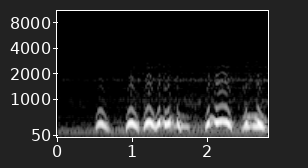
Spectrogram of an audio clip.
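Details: Great horned owls at an osprey nest in Charlo, Montana, on 18 January 2021, a female arriving and mating: deep, soft hoots in quick succession, two voices overlapping with one slightly higher, about eight hoots in close bursts.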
